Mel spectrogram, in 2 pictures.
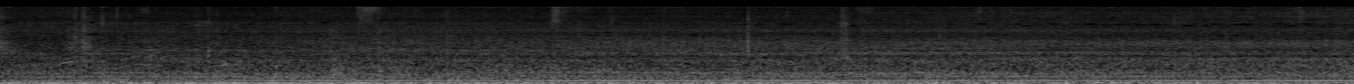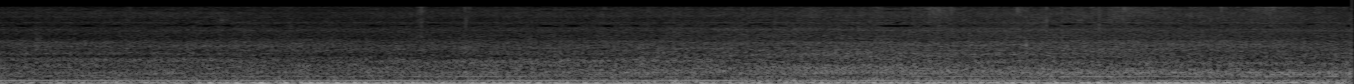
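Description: Cadillac Escalade SUV engine running at low speed as it drives up, a steady low hum that grows louder about eight seconds in as the vehicle comes close.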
